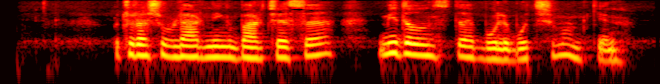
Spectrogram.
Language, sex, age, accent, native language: Uzbek, female, 35+, Namangan, Uzbek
